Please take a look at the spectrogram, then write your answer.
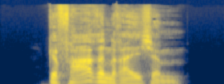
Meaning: strong dative masculine/neuter singular of gefahrenreich
- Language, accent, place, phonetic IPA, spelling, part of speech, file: German, Germany, Berlin, [ɡəˈfaːʁənˌʁaɪ̯çm̩], gefahrenreichem, adjective, De-gefahrenreichem.ogg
